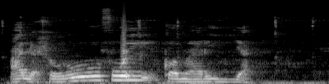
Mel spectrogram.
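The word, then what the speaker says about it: الحروف القمرية: Let me just tell you, the moon letters, just watch how I have pronounced it here. Al-huruf al-qamariyya. That means the lam, as it has been pronounced in the title here, that is how it must be in the rest of the words that has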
